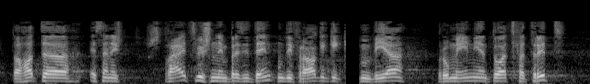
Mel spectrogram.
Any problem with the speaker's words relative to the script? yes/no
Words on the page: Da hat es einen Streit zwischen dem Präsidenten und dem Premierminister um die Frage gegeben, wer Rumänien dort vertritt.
yes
